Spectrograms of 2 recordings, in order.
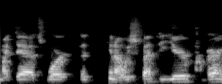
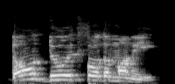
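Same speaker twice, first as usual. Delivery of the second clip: terrible put-on Hungarian accent, pitched up; 7 semitones higher than usual. Quoting one of their father's expressions for the interviewer: terrible hungarian accent. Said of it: "I'll do my terrible Hungarian accent".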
